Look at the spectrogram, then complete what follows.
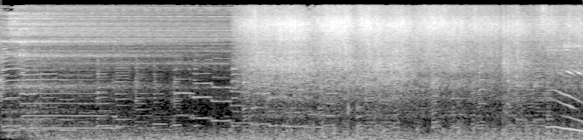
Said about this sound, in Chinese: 香啊！这个声音听得出来，好像是有人在炒东西呀。 嗯，这个声音好熟。哦，这是三杯鸡的味道。哎，还有炒米粉、炒饭耶！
